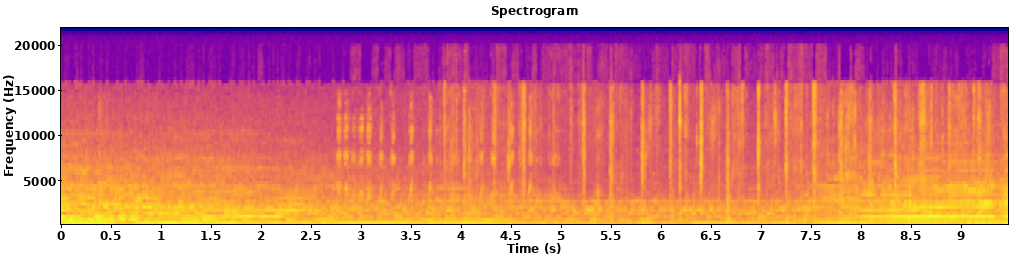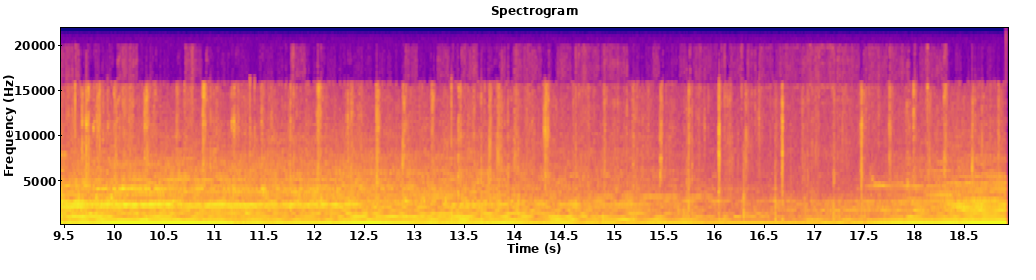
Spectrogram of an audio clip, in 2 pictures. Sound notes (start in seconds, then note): 6.3 horse hooves clomping; 15.5 light music continues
